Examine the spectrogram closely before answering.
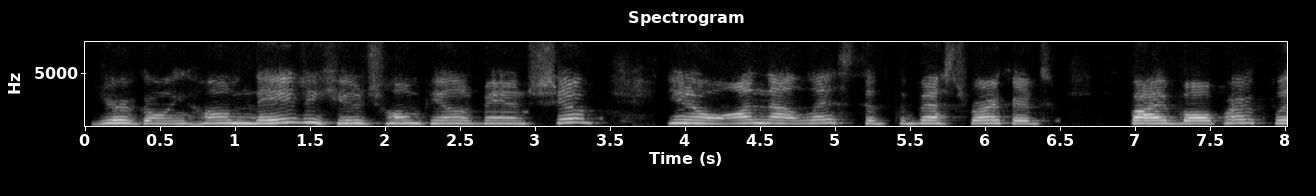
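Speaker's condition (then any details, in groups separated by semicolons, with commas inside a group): ALS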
